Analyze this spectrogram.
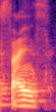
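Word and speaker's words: science: ई एन सी ई तो यहां सी साइलेंट हो गया तो आप पढ़ेंगे साइंस क्या हो गया साइंस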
